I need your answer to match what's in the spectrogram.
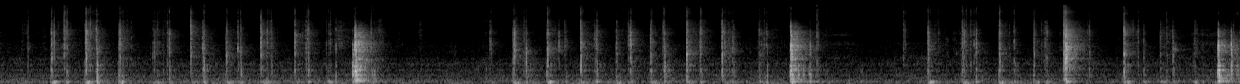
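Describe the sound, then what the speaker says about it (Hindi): Tarot cards are shuffled by hand at close range in a rapid series of crisp riffles and taps with brief pauses between bursts. No one speaks. "Last shuffle."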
